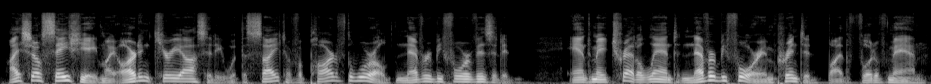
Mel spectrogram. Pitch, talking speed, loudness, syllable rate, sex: 110 Hz, 200 wpm, -18 LUFS, 5.4 syllables/s, male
